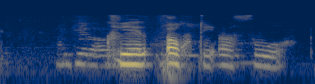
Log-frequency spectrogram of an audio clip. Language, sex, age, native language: Icelandic, male, 9, Icelandic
